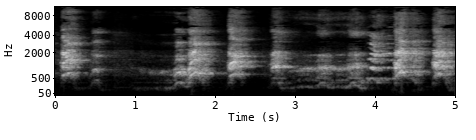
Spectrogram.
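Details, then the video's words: Domestic dog gives loud, broad barks spaced irregularly, about four in five seconds. A human voice talks between and over them. "Dog barking video"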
